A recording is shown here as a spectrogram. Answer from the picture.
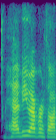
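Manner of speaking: ordinary talk, nothing marked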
